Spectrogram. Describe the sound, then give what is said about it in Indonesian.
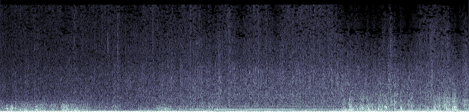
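Heavy rain pours with thunder, a loud, steady hiss of downpour over deep, rolling low rumbles that continue through the whole stretch. “Untuk mencari angkot, kami harus melewati hujan sehingga kami hujan-hujanan.”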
